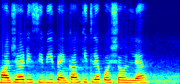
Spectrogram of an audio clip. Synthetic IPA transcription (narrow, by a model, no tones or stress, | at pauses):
m̤ad͡ʑʱjaɖisibiːbɛ̃ŋkãŋkit̪lepɔjɕəulːja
